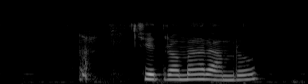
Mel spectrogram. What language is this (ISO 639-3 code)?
nep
